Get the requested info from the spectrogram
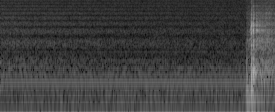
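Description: Faint, steady electrical mains hum in a near-quiet room. Near the end come a few short knocks, handling noise picked up by the podium microphone.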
